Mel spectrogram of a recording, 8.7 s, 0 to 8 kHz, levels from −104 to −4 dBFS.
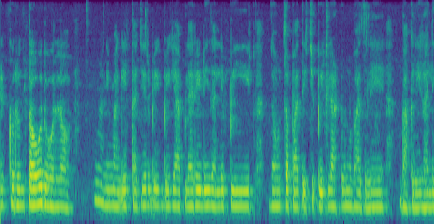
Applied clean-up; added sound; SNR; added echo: none; none; none; none.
